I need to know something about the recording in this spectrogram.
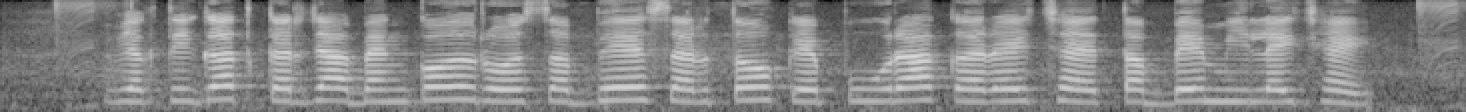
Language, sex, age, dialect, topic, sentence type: Maithili, female, 18-24, Angika, banking, statement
